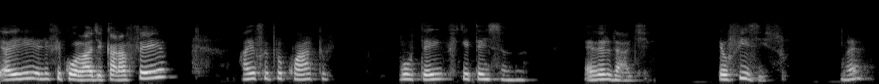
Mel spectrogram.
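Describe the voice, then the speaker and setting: A woman's voice: a little high, dark tone. Earnest middle-aged woman on a muffled call. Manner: earnest, reflective, frequent tag questions. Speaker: speaker sharing a testimony. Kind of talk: personal storytelling in an online meeting. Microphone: video call. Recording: muffled lo-fi video call audio.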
